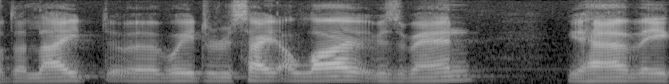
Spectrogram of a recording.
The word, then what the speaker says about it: Allah: For example, we recite Allah in two different ways. If there is a fatha or a dhamma coming before the word Allah, then it has to be pronounced with a full mouth.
